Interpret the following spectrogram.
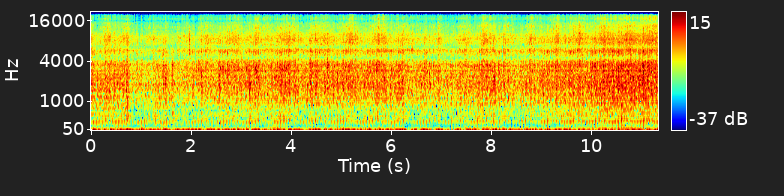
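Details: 1990 Massey Ferguson 231 tractor, 2WD, MF232 loader, Perkins diesel, 2,898 hours, started on a cold day. Steady, even low diesel rumble at idle, settling smoothly with no knocks or misses. Normal diesel idle.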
